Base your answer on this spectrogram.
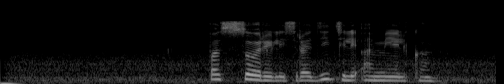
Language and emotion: Russian, neutral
